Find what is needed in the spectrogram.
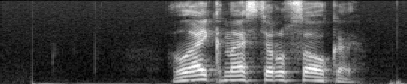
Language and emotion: Russian, neutral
